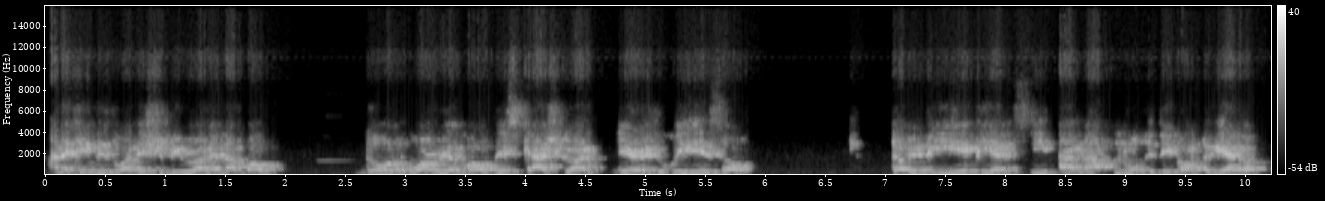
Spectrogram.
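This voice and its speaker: A man's voice: mid-range voice, sharp tone. Echoing man calling in. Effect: heavy echo from a second device on the phone call. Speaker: radio call-in caller. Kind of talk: call-in political opinion. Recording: echoey phone line from far off.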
